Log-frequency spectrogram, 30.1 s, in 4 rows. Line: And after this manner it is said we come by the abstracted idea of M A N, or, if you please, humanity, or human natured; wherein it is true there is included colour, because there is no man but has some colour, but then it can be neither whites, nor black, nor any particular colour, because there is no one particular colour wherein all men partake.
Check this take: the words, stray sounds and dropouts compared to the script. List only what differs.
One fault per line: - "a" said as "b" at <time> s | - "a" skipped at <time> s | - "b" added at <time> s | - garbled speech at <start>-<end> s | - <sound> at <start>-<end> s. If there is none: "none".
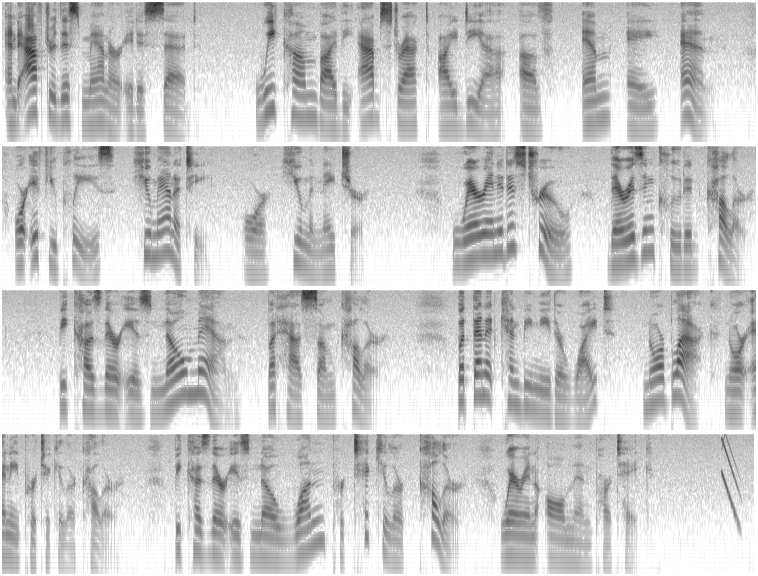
- "abstracted" said as "abstract" at 3.5 s
- "natured" said as "nature" at 10.7 s
- "whites" said as "white" at 20.7 s
- chirp at 29.8-30.0 s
